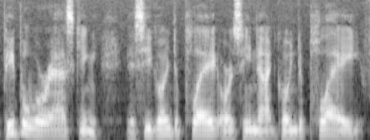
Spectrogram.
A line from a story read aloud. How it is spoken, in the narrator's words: Freeman says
